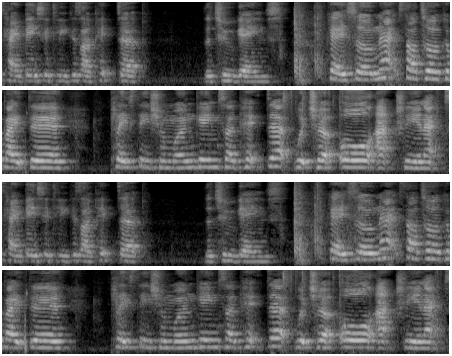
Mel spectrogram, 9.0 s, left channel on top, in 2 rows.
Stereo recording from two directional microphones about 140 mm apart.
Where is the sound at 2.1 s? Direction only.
75° left (ahead or behind).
